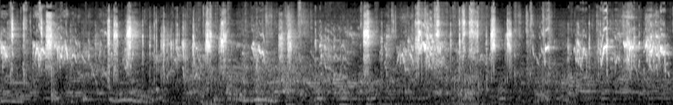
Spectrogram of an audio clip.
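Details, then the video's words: Australian parrots chirping: a dense, busy run of short high chirps and squawks that overlap throughout, rising and falling in loudness, like several birds calling at once with no other clear sounds. "Beautiful Australian parrot video Bird Chirping sounds"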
